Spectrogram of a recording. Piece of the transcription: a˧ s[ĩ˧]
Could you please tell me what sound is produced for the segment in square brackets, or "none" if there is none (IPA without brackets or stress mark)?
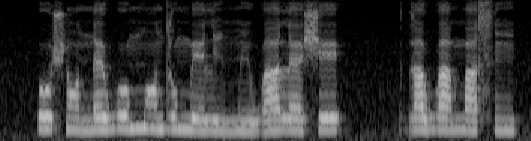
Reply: ĩ˧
